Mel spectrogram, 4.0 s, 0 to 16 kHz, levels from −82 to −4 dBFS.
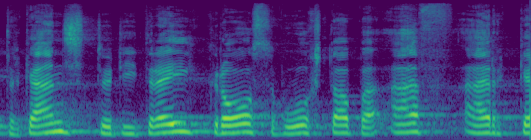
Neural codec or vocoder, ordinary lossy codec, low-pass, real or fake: none; none; 14.4 kHz; real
